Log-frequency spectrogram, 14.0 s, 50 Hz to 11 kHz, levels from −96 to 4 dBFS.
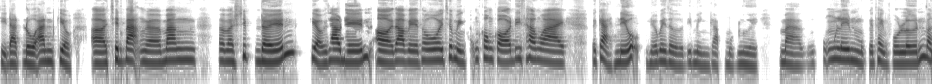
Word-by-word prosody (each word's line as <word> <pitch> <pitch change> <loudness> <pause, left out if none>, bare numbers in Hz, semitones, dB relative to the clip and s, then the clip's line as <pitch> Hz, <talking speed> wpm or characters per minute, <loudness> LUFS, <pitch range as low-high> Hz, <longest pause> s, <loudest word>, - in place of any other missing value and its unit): chỉ 185 - -5
đặt 190 +1 -2
đồ 190 -2 +2
ăn, 215 +4 +1
kiểu, 195 -4 -1 0.3
ờ, 195 0 +3
trên 220 +1 +1
mạng 225 -3 +5 0.3
mang 235 +1 +2 0.3
ờ, 225 -1 -3
mà 220 0 0
ship 220 +10 -4
đến, 220 +4 +4 0.4
kiểu 245 -8 +1
giao 235 0 +6
đến, 210 +1 +2
ờ, 210 -3 +5
giao 220 -1 +5
về 210 -1 -2
thôi 235 +1 0
chứ 280 +5 -3
mình 220 -6 -2
cũng 240 +5 -13
không 255 0 -2
có 210 -2 +2
đi 255 +4 -5
ra 260 0 +1
ngoài. 210 -4 +2 0.4
Với 215 - -9
cả 255 -5 0
nếu 205 +7 0
nếu 195 0 -8
bây 215 -1 -2
giờ 180 -4 -6
đi, 200 - -10
mình 180 -3 -9
gặp 175 -1 -14
một 180 -2 -13
người 180 -3 -7 0.3
mà 180 -4 -6 0.3
cũng 235 +2 -6
lên 240 -2 +1
một 205 -3 -5
cái 195 - -7
thành 195 -3 -5
phố 195 +1 -5
lớn 195 +7 0
và 255 -4 -1
215 Hz, 205 wpm, -22 LUFS, 195-235 Hz, 0.4 s, giao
